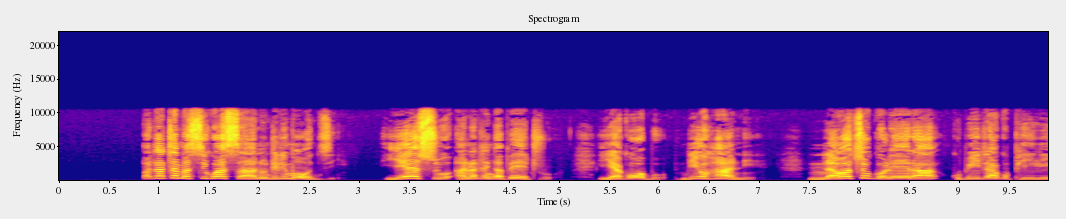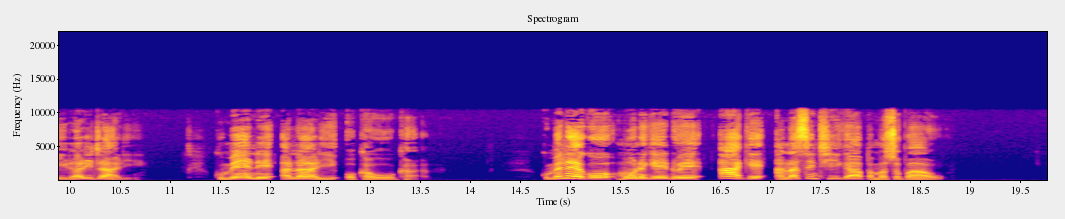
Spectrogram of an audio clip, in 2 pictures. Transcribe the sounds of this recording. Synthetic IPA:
patatʰamasikuasanundilimɔd͡zi | jɛsuʔanatɛŋɡapɛtɾɔ̰ | jak̬ɔɓɔ̰ndijɔɦanɛ̰ | n̩nawat͡sɔɡɔlɛɾakup̬it̬ak̬upʰililalit̬alḭ | kumɛnɛanaliɔkʰaɔːkʰa̰ | kumɛnɛkɔmɔnɛk̬ɛɗwɛ | akɛanasintʰikapamasɔpaːwɔ̰

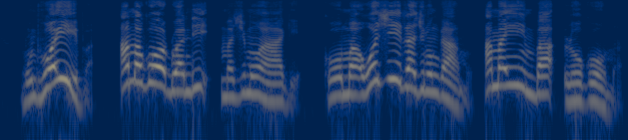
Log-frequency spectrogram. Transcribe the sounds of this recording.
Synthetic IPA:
muntʰuwɔjipa | amak̬ɔɗwandimat͡ʃimɔaːk̬ɛ̰ | kɔmawɔt͡ʃitat͡ʃiluŋɡa̰mɔamajimbalɔkɔːma̰

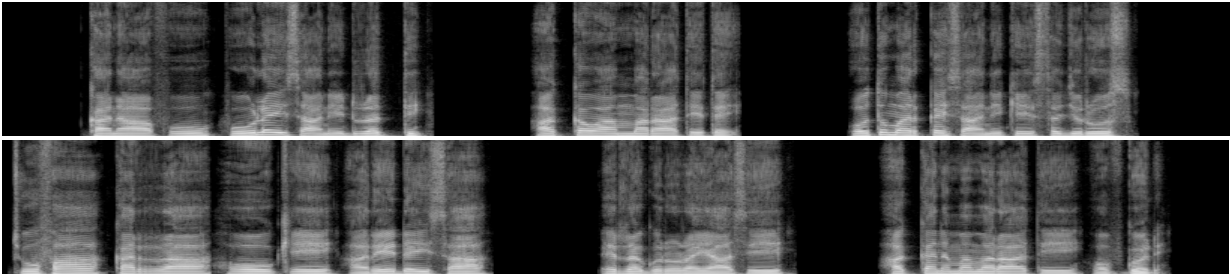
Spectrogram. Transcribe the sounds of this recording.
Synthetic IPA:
kɐnaːfuːfuːlɐɪsaːniːd̪ʊɾɐt̪ːɪ | ɐkːɐwaːnmɐɾaːt̪eːt̪ɐʔɛ̥ | ʔɔt̪ʊmɐɾkɐɪsaːniːke̞ːsːɐd͡ʒɪɾuːs | t͡ʃʼʊfaːkɐrːaːhoːkʼeːhɐɾe̞ːd̪ɐɪsaː | ɪrːɐɡɔɾɔɾɐjaːseː | ɐkːɐnɐmɐmɐɾaːt̪eːɔfɡɔᶑɛ̥

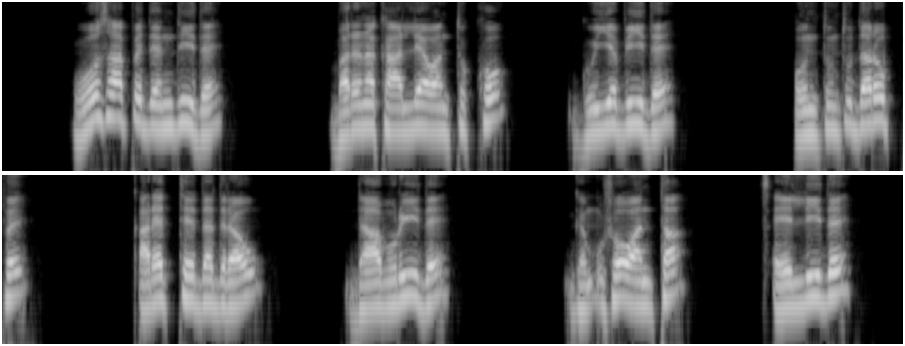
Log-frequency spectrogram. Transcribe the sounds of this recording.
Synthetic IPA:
wo̞ːs̬aːpːɛd̪ɛnd̪iːd̪ɛ | bɐɾɛnɐkaːlːɪjaːwɐnt̪ːʊkːɔ | ɡʊjːɛbiːd̪ɛ | ʊnt̪ːʊnt̪ːʊd̪ɐɾɔpːɛ | kʼɐɾɛt̪ːe̞ːd̪ːɐd̪ɪɾɐw | d̪aːbʊɾiːd̪ɛ | ɡɛmʊʃɔwɐnt̪ːɐ | t͡sʼe̞ːlːiːd̪ɛ

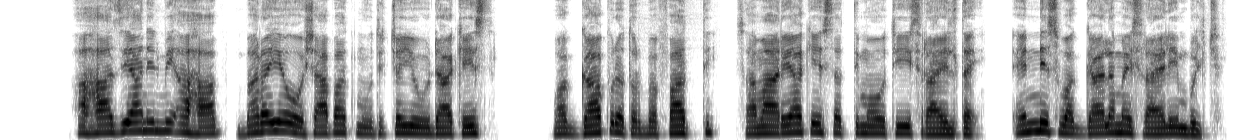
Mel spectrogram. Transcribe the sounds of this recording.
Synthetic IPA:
ʔɐɦaːzɪjaːnɪlmɪɐɦaːbbɐɾɐjɛhoːʃaːfaːt̪moːt̪ɪt͡ʃːɐjɪhʊd̪aːke̞ːsːɐ̥ | wɐɡːaːkʊᶑɐt̪ɔɾbɐfːaːt̪ːɪ | sɐmaːɾɪjaːke̞ːsːɐt̪ːɪmo̞ːt̪iːɪsɾaːʔɛlt̪ɐʔɛ̥ | ʔɪnːɪswɐɡːaːlɐmɐɪsɾaːʔɛliːmbʊlt͡ʃɐ̥

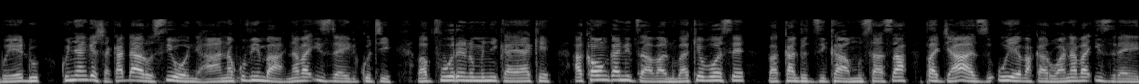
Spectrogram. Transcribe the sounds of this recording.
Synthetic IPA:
eɗu | kuɲaŋɡe̞ʐakaɗaɾo̞siɦo̞niɦaːnakuʋimbanaʋaʔis̬rae̞rikutiʋap͡fuːɾe̞no̞muɲikajaːke̞ | akauŋɡanid͡zaʋan̤uʋake̞ʋo̞se̞ | ʋakandud͡zikamusasapad͡ʒaɦaziʔuje̞ʋakarwanaʋaʔis̬rae̞ːri

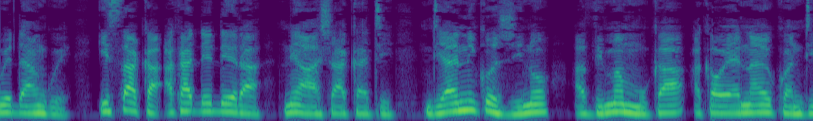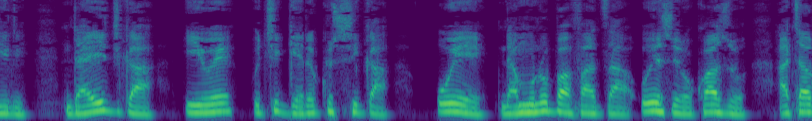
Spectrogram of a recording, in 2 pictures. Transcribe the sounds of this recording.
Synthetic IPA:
eɗaːŋɡwe | isakaʔakaɗe̞ɗe̞ɾane̞ɦaʃaːkaːti | ndianiko̞ʐino̞ | ab͡vimam̤ukaːkaujanajo̞kwandiːri | ndaid͡ʒɡa | iwe̞ut͡ʃiɡʱe̞ɾe̞kuʂiːk̬a | uje̞ndamurop̬afad͡zauje̞ʐiɾo̞kwaʐo̞ | at͡ʃa

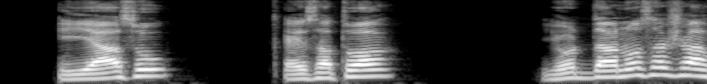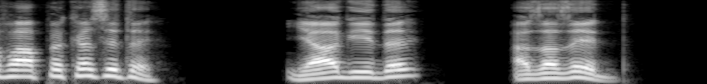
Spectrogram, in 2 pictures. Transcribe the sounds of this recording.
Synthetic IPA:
ʔɪjaːs̬ʊ | kʼe̞ːs̬ɐt̪ʊwaː | jɔɾd̪aːnoːs̬ɐʃ̬aːfaːpːɛkɛs̬ɪt̪ɛ | jaːɡiːd̪ɛ | ʔɐzɐze̞ːd̪ːɐ̥

